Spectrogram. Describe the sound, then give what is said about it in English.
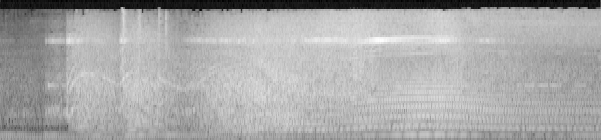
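A drone launched from the jungle by the water spins up abruptly into a loud, buzzing whine that wavers and climbs in pitch as it lifts away out over the Gulf, over a steady low hum. No voices. “We launch the drone out over the Gulf and then double back toward the port, making sure to keep a legal flight path.”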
